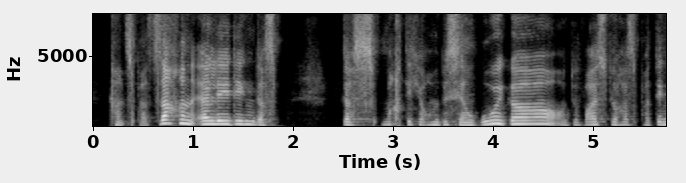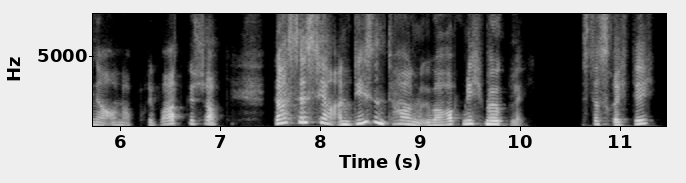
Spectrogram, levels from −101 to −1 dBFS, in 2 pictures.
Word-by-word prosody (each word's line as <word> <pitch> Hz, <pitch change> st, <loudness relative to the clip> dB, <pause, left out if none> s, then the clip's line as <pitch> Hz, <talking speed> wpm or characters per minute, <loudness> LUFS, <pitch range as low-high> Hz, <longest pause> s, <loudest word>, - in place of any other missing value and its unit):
kannst 180 Hz, -6 st, -12 dB
du -, -, -26 dB
paar 135 Hz, 0 st, -17 dB
Sachen 265 Hz, -, +3 dB
erledigen, 225 Hz, -1 st, +2 dB
das 175 Hz, 0 st, -8 dB, 0.6 s
das 190 Hz, 0 st, -5 dB
macht 195 Hz, +1 st, -13 dB
dich 190 Hz, -1 st, -11 dB
auch 175 Hz, -, -16 dB
'n 180 Hz, -, -7 dB
bisschen 190 Hz, -3 st, -6 dB
ruhiger 235 Hz, +6 st, +1 dB
und 160 Hz, -, -16 dB
du 175 Hz, -, -19 dB
weißt, 195 Hz, 0 st, -8 dB
du 185 Hz, -, -9 dB
hast 185 Hz, 0 st, -14 dB
'n -, -, -42 dB
paar 160 Hz, -, -18 dB
Dinge 185 Hz, 0 st, -4 dB
auch 165 Hz, -, -5 dB
noch 165 Hz, -, -11 dB
privat 125 Hz, -7 st, -2 dB
geschafft. 240 Hz, 0 st, -2 dB, 0.5 s
Das 300 Hz, +6 st, +4 dB
ist 340 Hz, 0 st, +4 dB
ja 300 Hz, -, +4 dB
an 210 Hz, -2 st, +1 dB
diesen 300 Hz, -, +4 dB
Tagen 225 Hz, -6 st, -1 dB
überhaupt 175 Hz, +7 st, -1 dB
nicht 245 Hz, +1 st, +1 dB
möglich. 225 Hz, -1 st, +4 dB, 0.5 s
Ist -, -, -18 dB
das 220 Hz, +1 st, -5 dB
richtig? 230 Hz, +9 st, 0 dB
215 Hz, 195 wpm, -26 LUFS, 180-240 Hz, 0.6 s, Das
